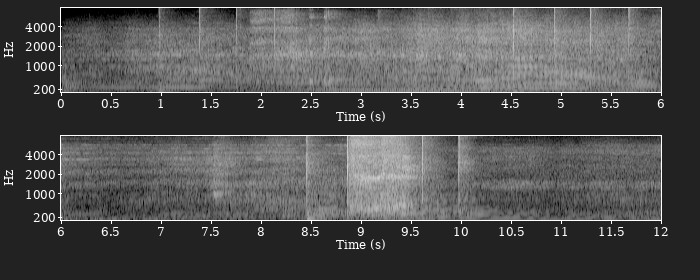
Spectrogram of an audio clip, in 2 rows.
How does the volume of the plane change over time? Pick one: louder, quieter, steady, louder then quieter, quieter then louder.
louder then quieter.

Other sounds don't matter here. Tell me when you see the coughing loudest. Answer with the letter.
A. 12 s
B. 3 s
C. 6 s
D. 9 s
D.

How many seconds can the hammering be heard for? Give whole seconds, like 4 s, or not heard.
5 s.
